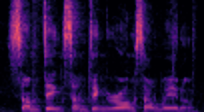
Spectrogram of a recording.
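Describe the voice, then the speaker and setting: A man with a Trinidadian accent chatting casually and telling anecdotes in animated Creole, repeating phrases for emphasis. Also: a little high, quick pace, soft background music. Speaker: podcast host.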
